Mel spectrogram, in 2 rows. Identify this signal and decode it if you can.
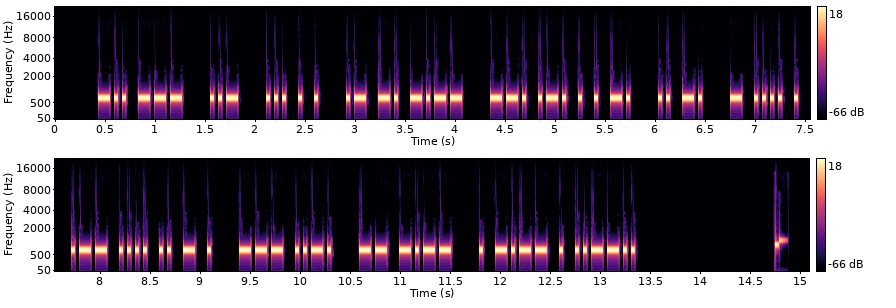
Morse code, heard as a keyed tone, about 32 wpm, 700 Hz. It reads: DO U SEE ANY GREEN IN THE WHITE OF MY EYE?
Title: Sentences from Top 500 Words and Abbreviations 30wpm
